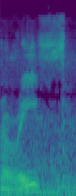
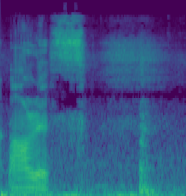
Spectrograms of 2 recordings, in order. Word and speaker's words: Arif: I tell you what it's actually pronounced Imran Arif but every now and then slip into a Caucasian pronunciation and we're on a reef Arif all right on and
